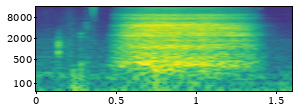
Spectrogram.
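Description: A single steady nasal inhale, fairly loud, a broad airy hiss swelling for about a second before fading, with no talking.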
